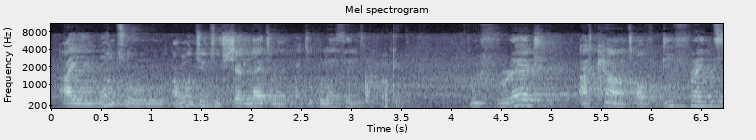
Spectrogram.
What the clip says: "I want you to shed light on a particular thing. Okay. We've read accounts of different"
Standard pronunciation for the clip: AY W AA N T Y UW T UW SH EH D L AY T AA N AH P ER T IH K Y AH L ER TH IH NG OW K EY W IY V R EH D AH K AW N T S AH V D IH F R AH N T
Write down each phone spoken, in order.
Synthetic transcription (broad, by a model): AY W AA N T Y UW T UW SH EH D L AY T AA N AH P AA T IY K Y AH L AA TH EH OW K EY W IY V R EH D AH K AW N T AH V D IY F R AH N T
